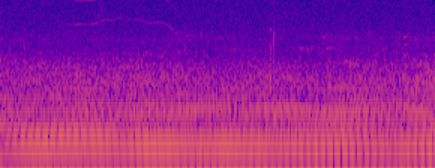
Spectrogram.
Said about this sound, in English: why does there have to be a plane out here in the middle of nowhere?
